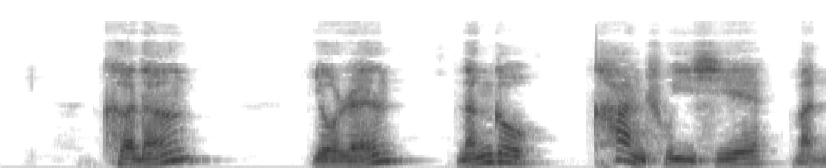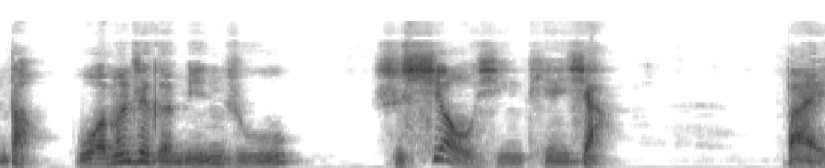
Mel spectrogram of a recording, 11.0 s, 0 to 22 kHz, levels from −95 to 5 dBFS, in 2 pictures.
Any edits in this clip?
yes; 1 cut; at 5.9 s

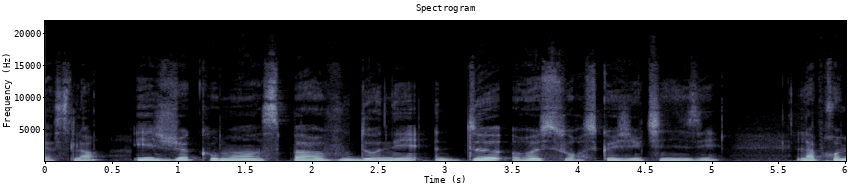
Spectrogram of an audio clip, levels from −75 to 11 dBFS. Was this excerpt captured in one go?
yes; 0 cuts

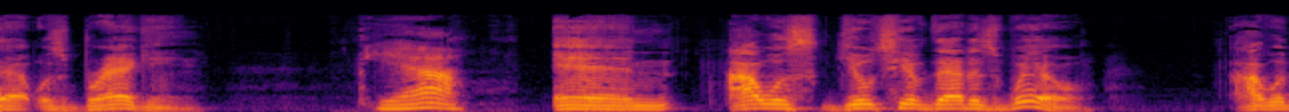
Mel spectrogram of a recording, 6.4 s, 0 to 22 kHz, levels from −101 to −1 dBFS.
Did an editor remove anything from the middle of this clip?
no; 0 cuts

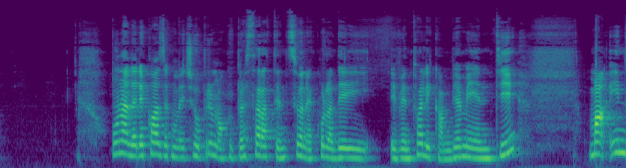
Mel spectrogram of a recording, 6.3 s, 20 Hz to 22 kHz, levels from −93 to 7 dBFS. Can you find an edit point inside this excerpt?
no; 0 cuts

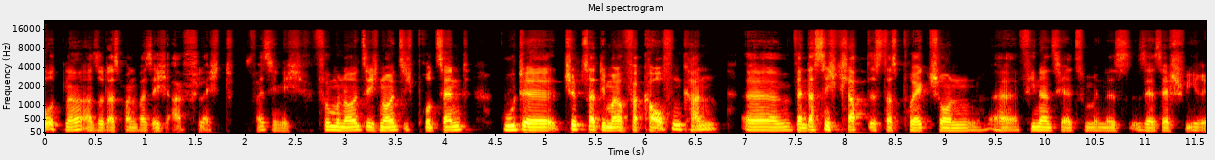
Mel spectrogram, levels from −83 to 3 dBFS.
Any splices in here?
yes; 3 cuts; at 4.4 s, 5.8 s, 6.8 s

